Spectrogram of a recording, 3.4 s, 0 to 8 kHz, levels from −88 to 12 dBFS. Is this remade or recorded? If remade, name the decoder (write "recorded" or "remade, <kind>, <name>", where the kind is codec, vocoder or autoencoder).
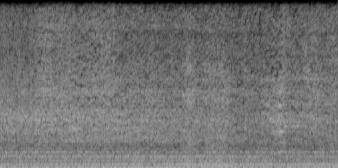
recorded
